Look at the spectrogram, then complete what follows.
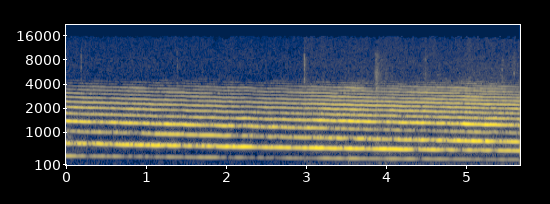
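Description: Air-raid siren sound effect winding down: one long wailing tone that slowly falls in pitch, played as a celebration alarm for a big card pull.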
